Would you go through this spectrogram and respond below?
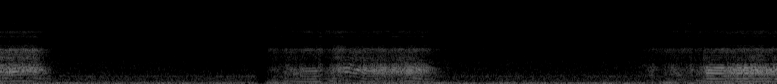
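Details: Two snorers at 5:30 in the afternoon: repeated rough, fluttering snores with quieter breathing between the louder ones, the second snorer overlapping.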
